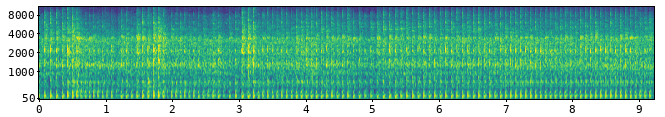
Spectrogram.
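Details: Royal Enfield 500 first start after top-end rebuild: 9:1 high-compression piston, alloy barrel shortened 2 mm, ported head, 32 mm carburettor, enlarged inlet, competition cams, ~35° full-advance timing; crisp, even single-cylinder thumps with no misses; runs healthy.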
